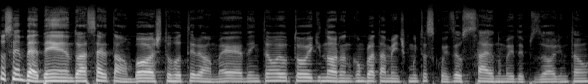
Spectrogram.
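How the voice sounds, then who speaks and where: This man speaks at a very fast pace. His pitch is fairly high. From Brazil, Ceará (Morada Nova). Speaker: radio host. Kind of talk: casual chat. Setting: radio studio.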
